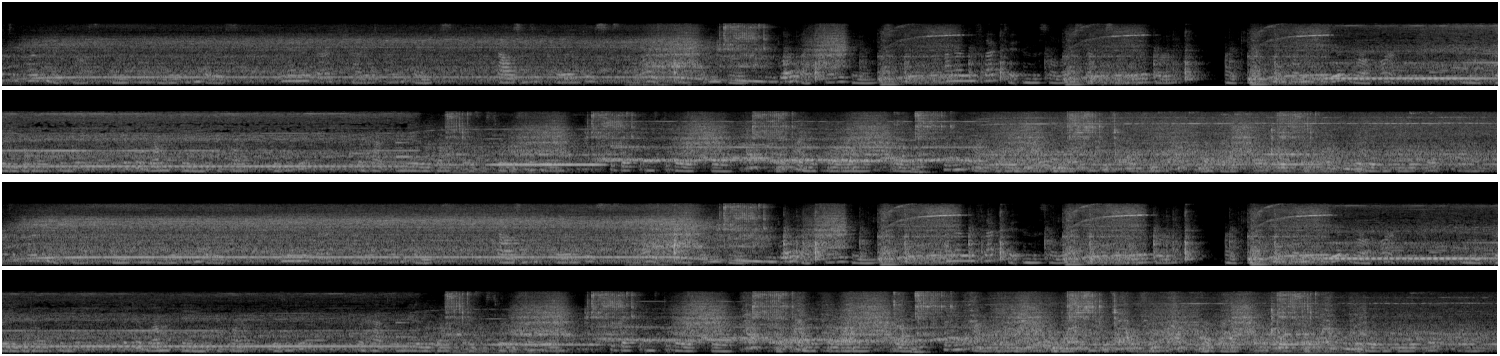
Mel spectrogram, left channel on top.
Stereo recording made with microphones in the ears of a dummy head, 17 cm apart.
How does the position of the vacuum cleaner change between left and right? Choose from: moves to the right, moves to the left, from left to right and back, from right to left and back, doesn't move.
moves to the left.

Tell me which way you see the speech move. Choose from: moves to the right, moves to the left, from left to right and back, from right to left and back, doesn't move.
doesn't move.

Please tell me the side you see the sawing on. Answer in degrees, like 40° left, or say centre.
70° right.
